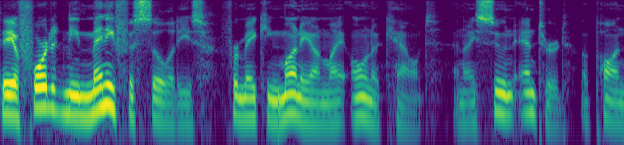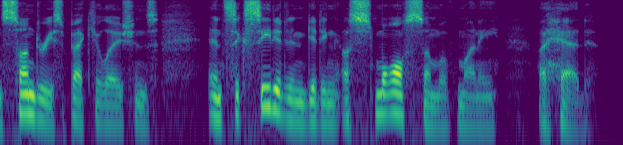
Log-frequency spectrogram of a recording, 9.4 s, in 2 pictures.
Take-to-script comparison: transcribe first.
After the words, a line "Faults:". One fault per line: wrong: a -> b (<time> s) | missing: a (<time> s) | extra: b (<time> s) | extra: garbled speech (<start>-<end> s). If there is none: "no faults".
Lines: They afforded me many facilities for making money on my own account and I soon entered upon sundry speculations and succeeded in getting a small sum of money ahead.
They afforded me many facilities for making money on my own account and I soon entered upon sundry speculations and succeeded in getting a small sum of money ahead.
Faults:
no faults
